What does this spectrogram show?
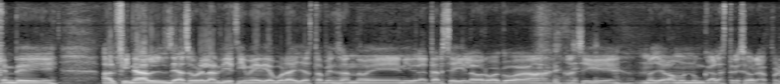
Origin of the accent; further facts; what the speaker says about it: Spain; esto como buen español, siempre después de hacer deporte hay que recuperar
